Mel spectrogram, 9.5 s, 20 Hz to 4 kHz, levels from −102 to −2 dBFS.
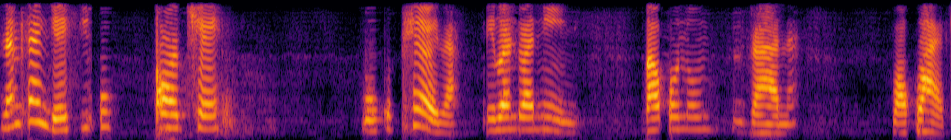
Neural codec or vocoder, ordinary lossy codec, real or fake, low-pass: codec, 44.1 kHz, 1.7 kbps, Pupu-Codec; AAC, 32 kbps; fake; 3.6 kHz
